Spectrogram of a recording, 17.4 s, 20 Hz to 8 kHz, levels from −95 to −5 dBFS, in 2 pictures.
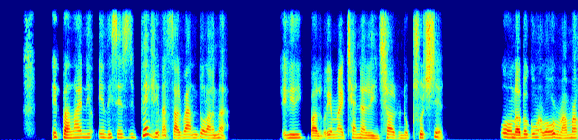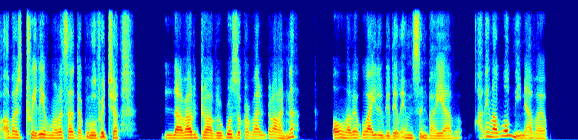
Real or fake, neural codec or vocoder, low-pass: fake; codec, 16 kHz in and 24 kHz out, 0.4 kbps, LongCat-Audio-Codec, four codebook decoder; 7.2 kHz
